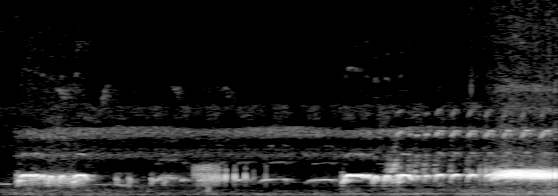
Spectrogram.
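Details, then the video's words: Lure recording of zebra doves meant to prompt lazy birds to sing: overlapping cooing phrases of rapid pulsed notes and drawn-out hums, growing louder toward the end, with a constant faint high tone behind. "suara pemancing Perkutut yang Males Bunyi"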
